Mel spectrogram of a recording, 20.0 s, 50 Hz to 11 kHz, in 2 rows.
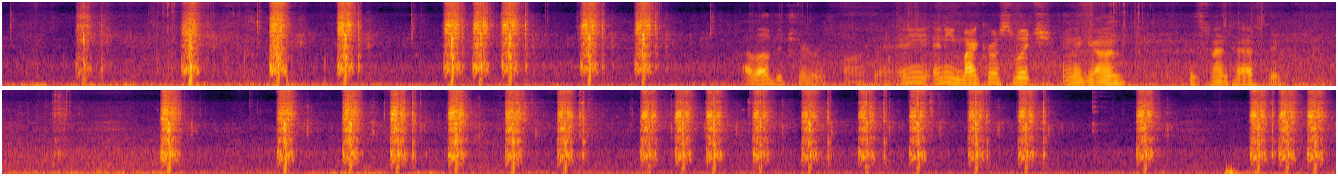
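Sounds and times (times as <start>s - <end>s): airsoft gun single shots: 0.6s - 5.0s, 11.2s - 17.9s, 18.5s - 18.8s, 19.4s - 20.0s.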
